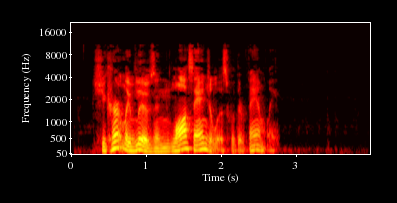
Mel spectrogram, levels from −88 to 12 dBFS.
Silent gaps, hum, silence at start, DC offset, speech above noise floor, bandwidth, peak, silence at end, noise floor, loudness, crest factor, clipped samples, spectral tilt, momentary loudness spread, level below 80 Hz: none; none; 0.35 s; under 0.1%; 52 dB; 11 kHz; -2 dBFS; 1.25 s; -71 dBFS; -19 LUFS; 18 dB; under 0.1%; -7 dB/octave; 14 LU; -52 dBFS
